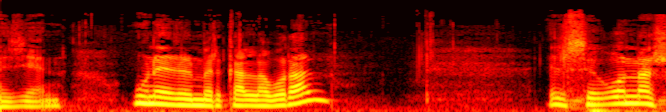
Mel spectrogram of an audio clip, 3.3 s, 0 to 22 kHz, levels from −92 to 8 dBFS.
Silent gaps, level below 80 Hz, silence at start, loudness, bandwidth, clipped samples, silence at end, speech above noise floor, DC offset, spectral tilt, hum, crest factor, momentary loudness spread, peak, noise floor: none; -38 dBFS; 0 s; -18 LUFS; 15 kHz; under 0.1%; 0 s; 33 dB; under 0.1%; -6.5 dB/octave; none; 14 dB; 13 LU; -4 dBFS; -50 dBFS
